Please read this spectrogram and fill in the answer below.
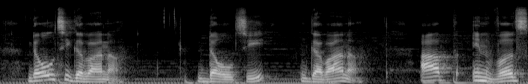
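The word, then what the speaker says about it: Dolce & Gabbana: Next हमारे पास एक और ब्रांड नेम है डोल्चे गबाना। डोल्चे गबाना। आप इन वर्ड्स को मेरे पीछे पीछे प्रोनाउंस कीजिए ताकि आपकी प्रोनाउंसिएशन ठीक हो सके।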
